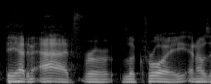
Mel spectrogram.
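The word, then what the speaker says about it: LaCroix: was calling them the Avid brothers or like lacroy the sparkling water yeah lroy we I we're all we're in Canada so it's pronounced lroy I always I called it laqua for the longest time calling it La this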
